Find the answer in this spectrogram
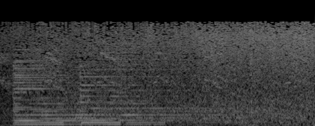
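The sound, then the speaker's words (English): Ocean waves roll in a steady, broad wash of surf, briefly joined at the start by sustained low musical tones that fade out, leaving only the continuous rushing water. “The waves rolled by, as they had always done.”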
